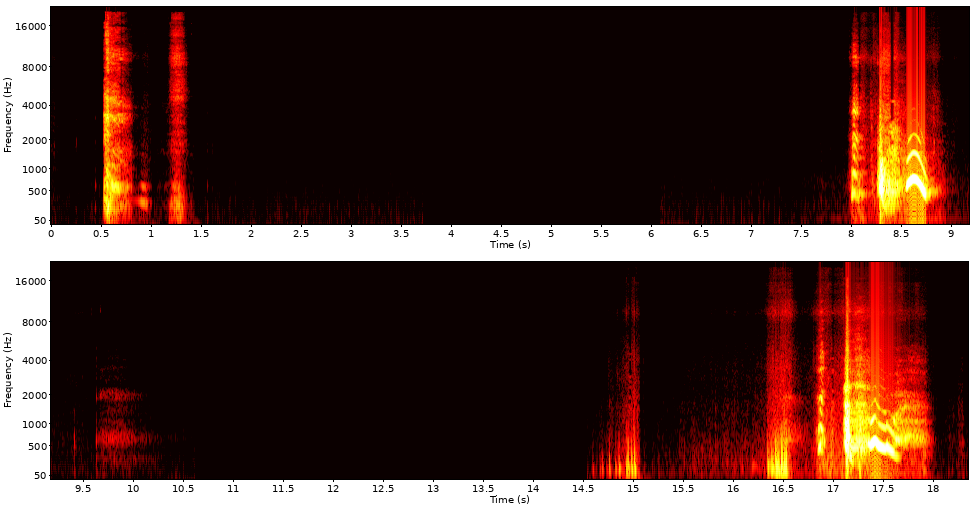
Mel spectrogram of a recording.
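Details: Woman with a cold, sneezy through the day: several short explosive bursts with breathy voiced tails separated by quiet pauses; sneezing.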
